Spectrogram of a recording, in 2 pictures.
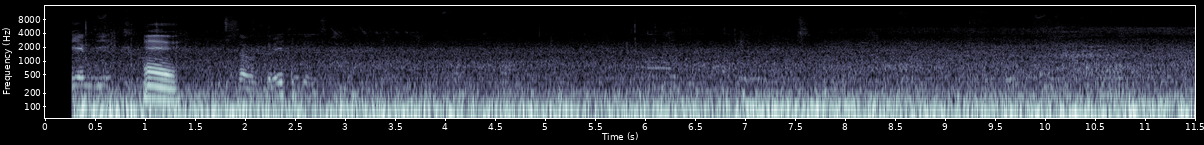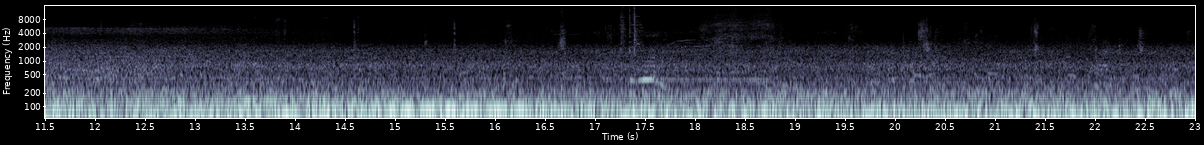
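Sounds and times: low rumbling noise: 0.3 - 23.0.

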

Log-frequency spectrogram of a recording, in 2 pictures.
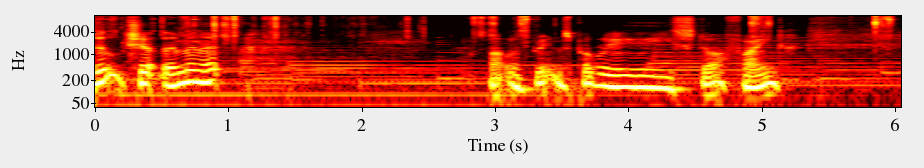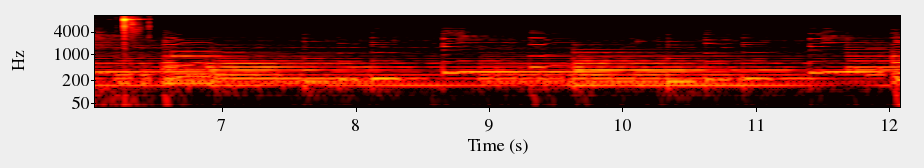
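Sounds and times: coins clinking together: 0.0 - 3.5, 4.9 - 6.5
background music: 0.0 - 12.0.

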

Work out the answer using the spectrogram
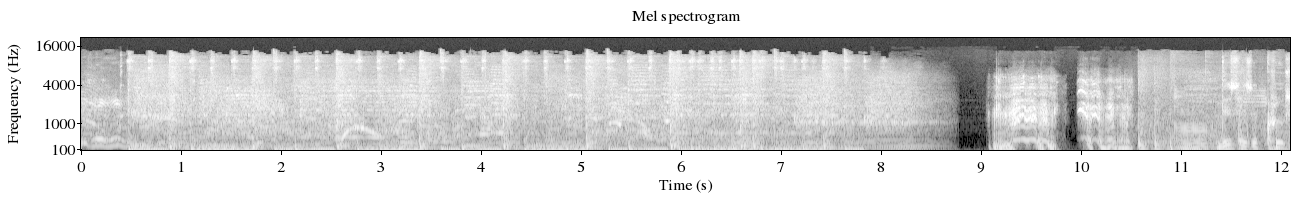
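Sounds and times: bumper music: 0.4 - 8.7
horse whinnying: 9.0 - 10.6.

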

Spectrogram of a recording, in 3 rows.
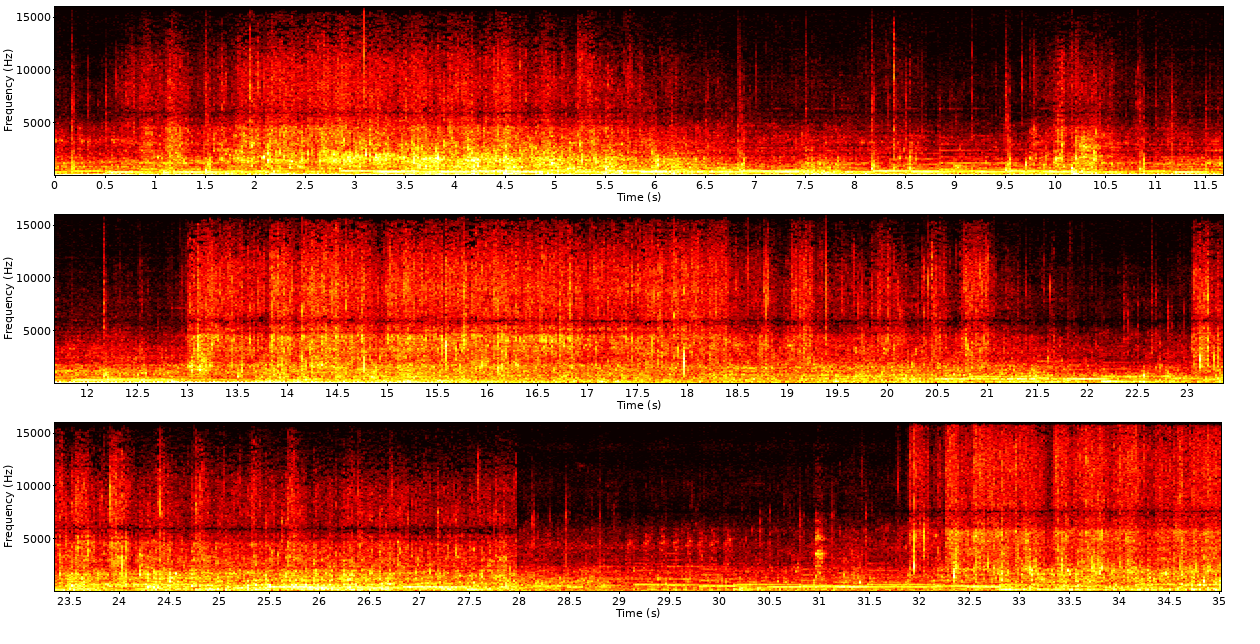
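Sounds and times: water pouring into pipe: 0.0 - 28.2, 30.8 - 35.0
background music with held notes: 0.0 - 35.0.

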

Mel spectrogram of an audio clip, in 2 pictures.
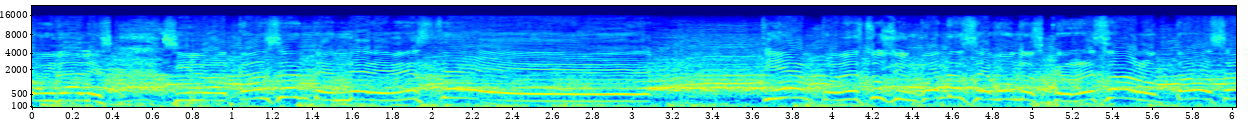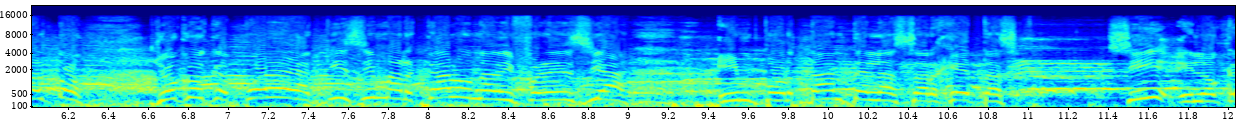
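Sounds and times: low arena crowd noise: 0.0 - 12.0
man talking: 0.0 - 12.0.

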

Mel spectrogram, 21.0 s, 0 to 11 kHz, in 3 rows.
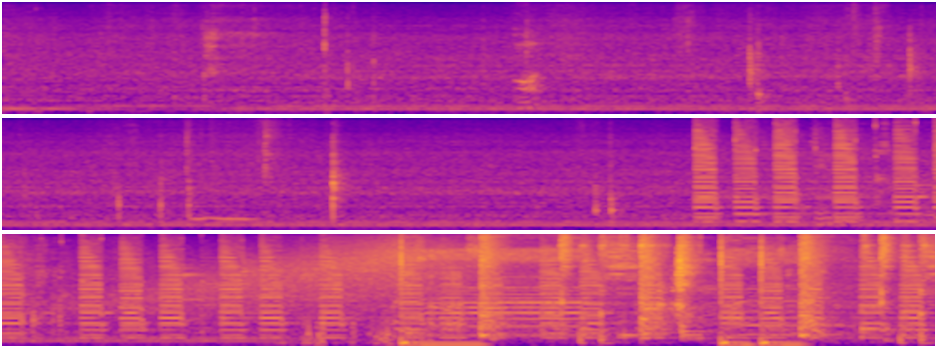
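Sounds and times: low room hum: 0.0 - 20.5.

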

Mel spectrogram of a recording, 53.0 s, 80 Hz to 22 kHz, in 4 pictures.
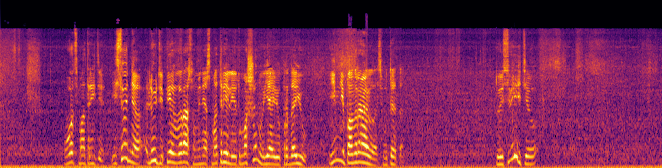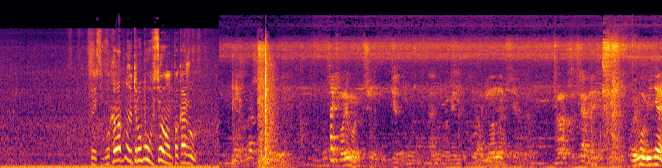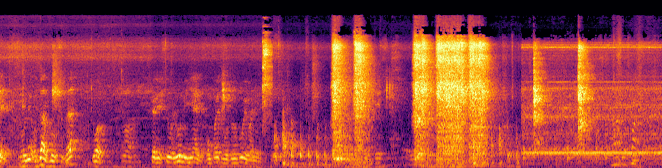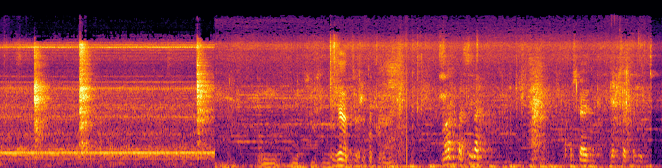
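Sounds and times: loud low rumble: 0.0 - 17.6
sharp slam: 18.4 - 19.2
electric pump motor humming: 36.9 - 44.1.

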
